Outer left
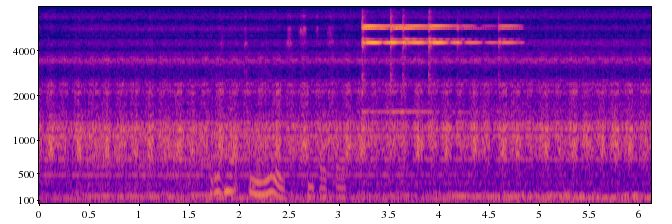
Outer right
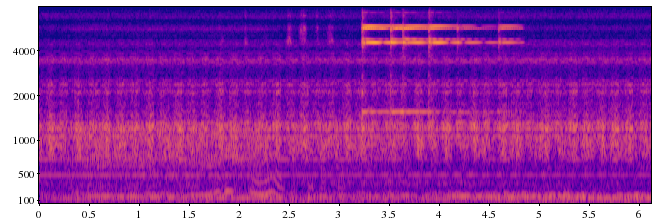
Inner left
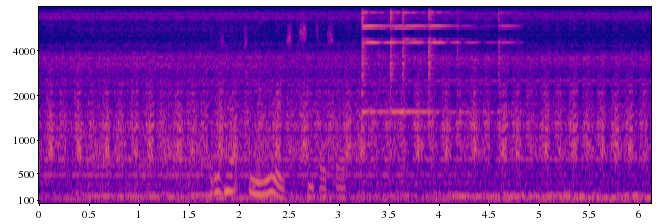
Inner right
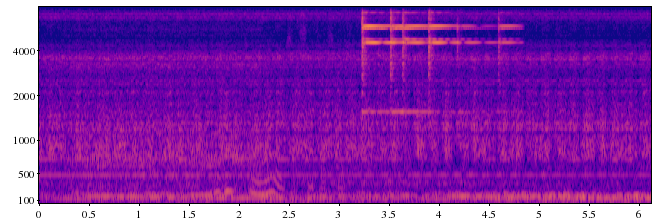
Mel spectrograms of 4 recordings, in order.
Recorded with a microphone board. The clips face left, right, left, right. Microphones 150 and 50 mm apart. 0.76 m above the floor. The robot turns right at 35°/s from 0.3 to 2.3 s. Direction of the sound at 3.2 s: 20° left (ahead or behind).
